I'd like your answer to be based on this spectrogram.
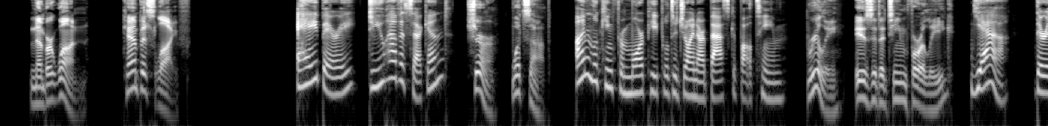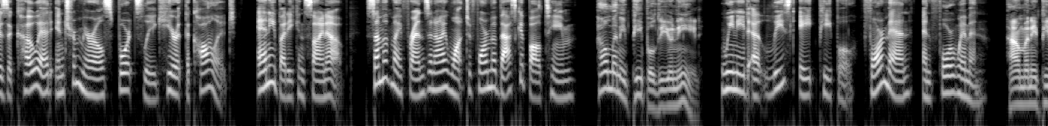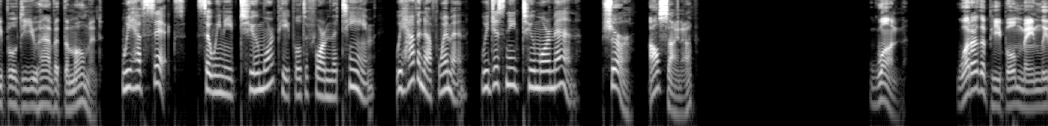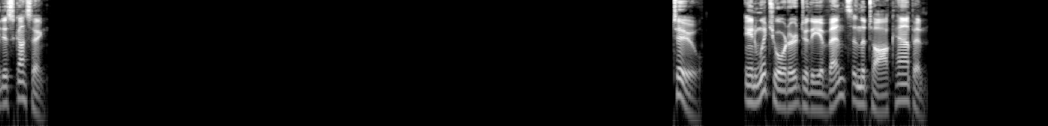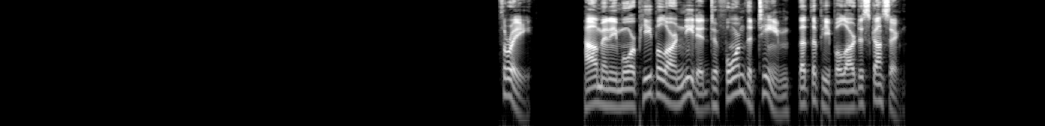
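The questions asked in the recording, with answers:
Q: What are the people mainly discussing?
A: Forming a co-ed intramural basketball team and finding more players

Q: How many more people are needed to form the team that the people are discussing?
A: Two (two more men)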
